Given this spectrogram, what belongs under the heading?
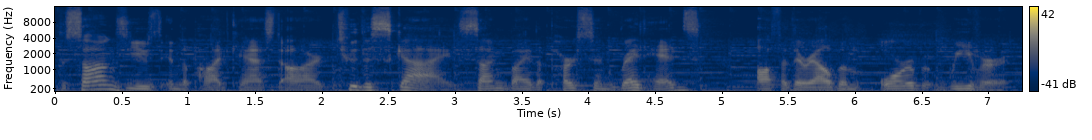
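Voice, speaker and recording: A man with a notably low-pitched voice co-hosts a casual podcast. He talks in a loose, conversational way and likes to joke and tease. Music plays clearly behind his voice. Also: lively intonation, unhurried. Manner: joking, teasing. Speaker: podcast co-host.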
